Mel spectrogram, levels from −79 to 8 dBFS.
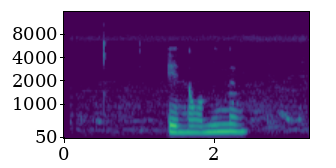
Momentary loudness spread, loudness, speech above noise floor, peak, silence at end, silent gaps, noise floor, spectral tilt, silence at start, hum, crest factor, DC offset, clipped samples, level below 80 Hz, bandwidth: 24 LU; -27 LUFS; 35 dB; -12 dBFS; 0.25 s; none; -60 dBFS; -7.5 dB/octave; 1.4 s; none; 18 dB; under 0.1%; under 0.1%; -82 dBFS; 8.2 kHz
